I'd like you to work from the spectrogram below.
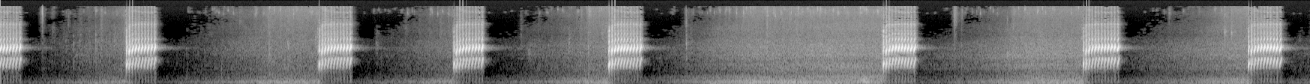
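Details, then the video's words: Single gray tree frog calling at night while perched on rocks on a back porch, giving short, loud pulsed trills about every two seconds, eight in all, with a soft low rumble of passing traffic between them. "Gray Grey Tree Frog Calling"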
